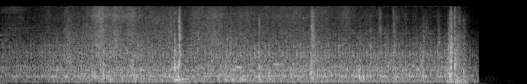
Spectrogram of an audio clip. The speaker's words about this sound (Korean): 그리고 어, 뭔가 이게 자동차 소리, 시동 소리가 들렸던 것 같고요. 힌트를 드리자면 요게 영화 봄날은 간다에 나오는 장면이었고요.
